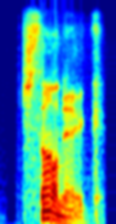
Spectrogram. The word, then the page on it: chthonic: British English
